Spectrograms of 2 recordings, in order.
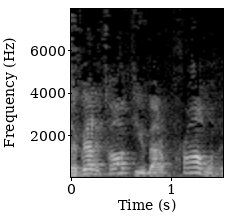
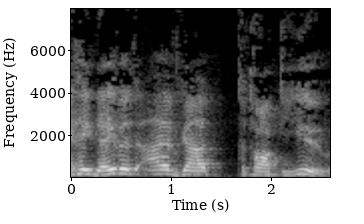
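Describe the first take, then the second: First: Said in the usual way. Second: Louder, casual call with a laugh, then slowing down; breezy greeting. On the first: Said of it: "He says". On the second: Shown as a demonstration. Nathan wrongly greeting David casually: loud breezy hello. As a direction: toss it off like a friendly hello. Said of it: "but he doesn't say".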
